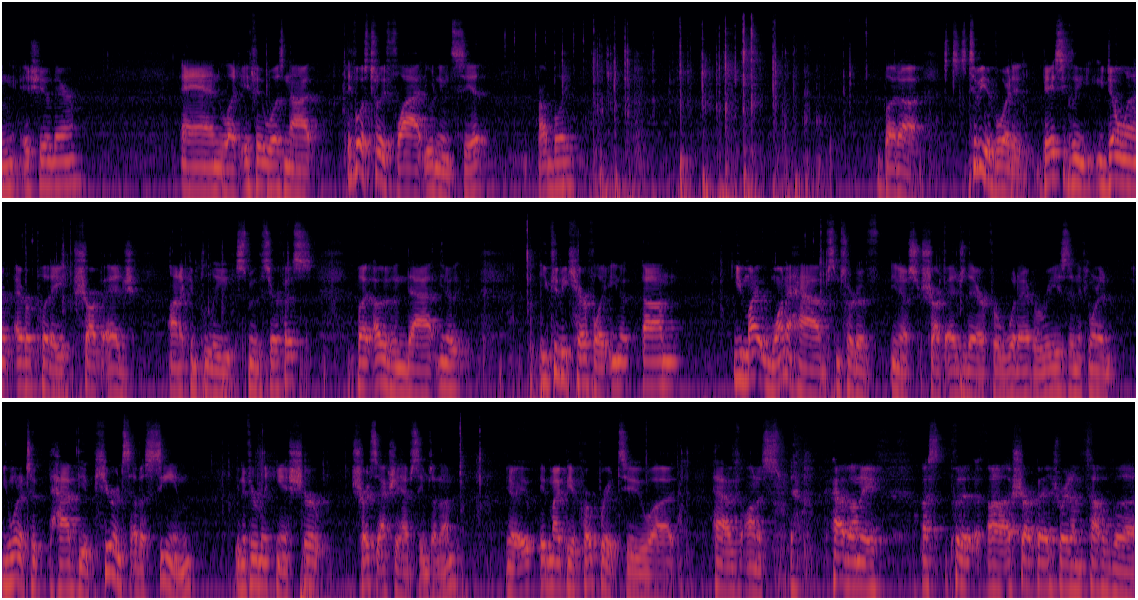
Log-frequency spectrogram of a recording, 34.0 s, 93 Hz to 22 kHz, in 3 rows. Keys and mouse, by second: 1.3 middle click, 1.7 middle click, 2.6 Tab, 4.5-6.7 drag, 4.9-6.9 right drag, 5.9 s, 6.9 s, 7.9 Tab, 9.6 Tab, 10.0 a, 11.0 right click, 11.9 ctrl+e, 13.3 a, 13.5 Tab, 15.5-19.3 middle drag, 17.1 Tab, 19.6 ctrl+e, 20.9 Tab, 26.6-34.0 middle drag.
